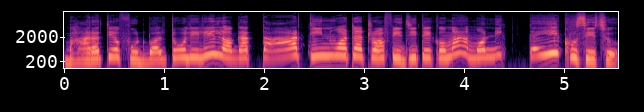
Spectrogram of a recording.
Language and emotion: Nepali, happy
